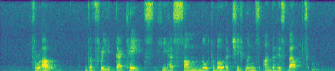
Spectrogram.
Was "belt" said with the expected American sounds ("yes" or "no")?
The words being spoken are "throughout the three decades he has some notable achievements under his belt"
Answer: yes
